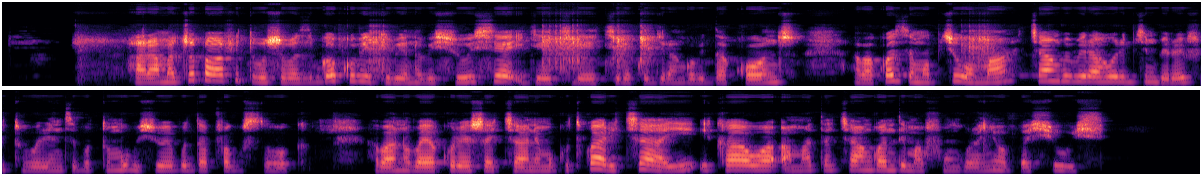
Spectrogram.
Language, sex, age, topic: Kinyarwanda, female, 18-24, education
